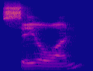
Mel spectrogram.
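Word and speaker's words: Seoane: Gerard or CEO one it's hard to pronounce s-e-o-a-n-e so that's Gerardo sayon he's our new coach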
